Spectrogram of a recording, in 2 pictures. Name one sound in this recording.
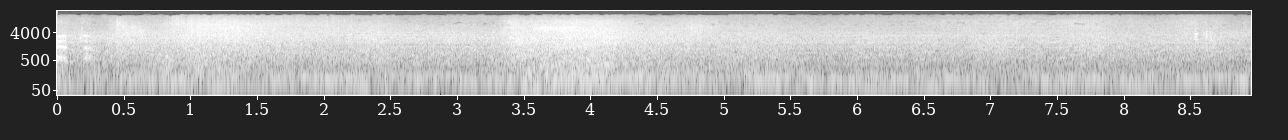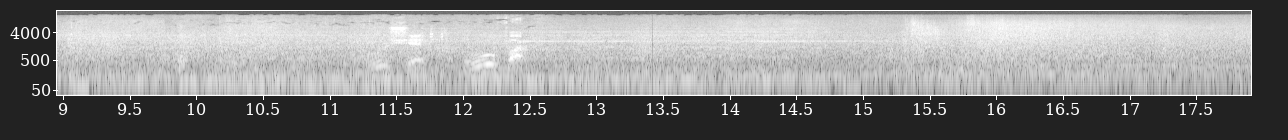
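Water splashes and churns.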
